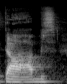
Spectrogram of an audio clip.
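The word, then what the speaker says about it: Doubs: with dubs because it sounded cooler it's not dubs although dubs would be cool to cheer it is dobbs so romeo dobbs zac tom which is a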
